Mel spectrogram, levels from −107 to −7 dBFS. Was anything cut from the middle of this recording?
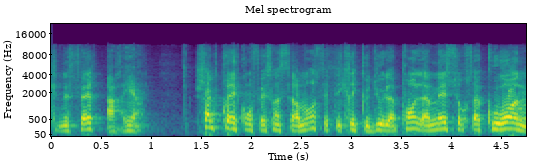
no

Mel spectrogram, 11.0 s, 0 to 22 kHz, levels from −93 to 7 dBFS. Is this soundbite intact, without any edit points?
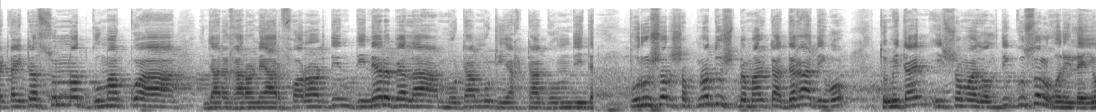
no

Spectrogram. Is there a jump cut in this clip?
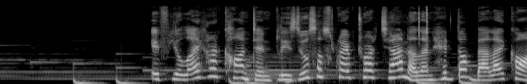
yes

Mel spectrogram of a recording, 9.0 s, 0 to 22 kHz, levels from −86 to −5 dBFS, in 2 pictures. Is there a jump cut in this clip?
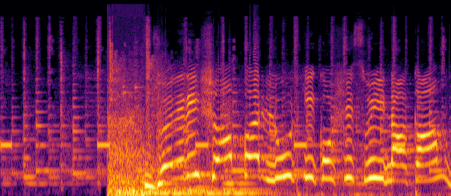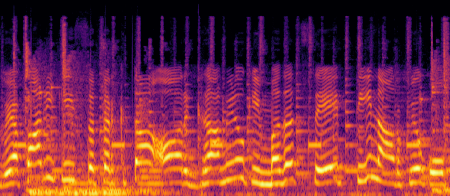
yes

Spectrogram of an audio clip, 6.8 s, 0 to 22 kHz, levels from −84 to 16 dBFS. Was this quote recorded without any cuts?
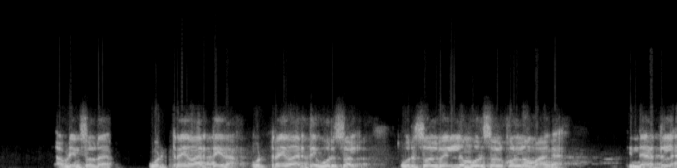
no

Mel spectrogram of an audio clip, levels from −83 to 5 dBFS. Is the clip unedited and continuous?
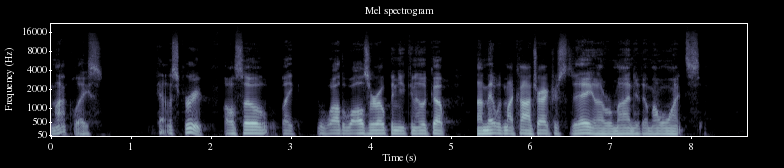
no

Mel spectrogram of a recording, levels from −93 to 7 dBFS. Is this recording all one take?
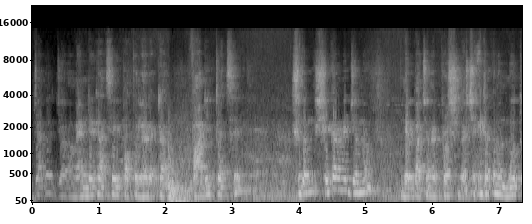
yes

